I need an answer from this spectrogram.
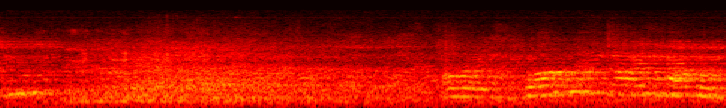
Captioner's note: laughing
